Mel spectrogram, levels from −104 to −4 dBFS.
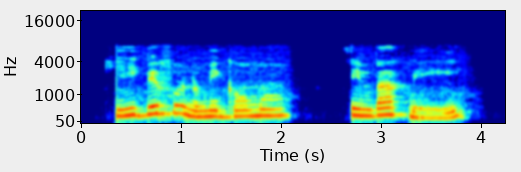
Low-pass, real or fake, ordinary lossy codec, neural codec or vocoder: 7.2 kHz; fake; none; codec, 16 kHz, 4 kbps, FreqCodec, larger model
